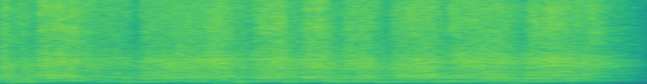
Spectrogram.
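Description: Supercharged engine of a Holden Commodore ute held at high revs through a burnout, the pitch wavering up and down as the throttle is worked. It fades out at the end.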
